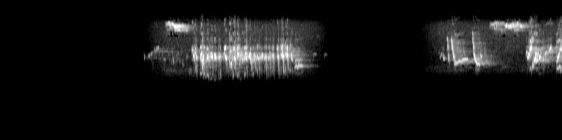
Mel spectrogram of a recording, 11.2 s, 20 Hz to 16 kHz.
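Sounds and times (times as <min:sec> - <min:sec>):
European robin singing: 0:02.9 - 0:06.4, 0:08.8 - 0:11.2.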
